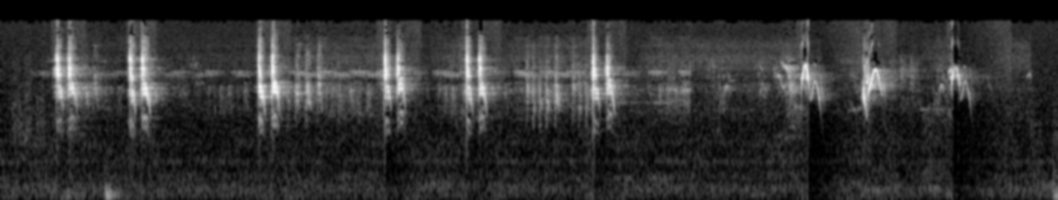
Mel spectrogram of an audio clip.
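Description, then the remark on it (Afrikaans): A house sparrow chirps repeatedly, about ten short, bright chirps in an irregular rhythm, clear, with a faint background hum and no voices. “Die eerste een is natuurlik die huismossie wat die hele wêreld vol pik en neste maak en die huismossie klink so.”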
